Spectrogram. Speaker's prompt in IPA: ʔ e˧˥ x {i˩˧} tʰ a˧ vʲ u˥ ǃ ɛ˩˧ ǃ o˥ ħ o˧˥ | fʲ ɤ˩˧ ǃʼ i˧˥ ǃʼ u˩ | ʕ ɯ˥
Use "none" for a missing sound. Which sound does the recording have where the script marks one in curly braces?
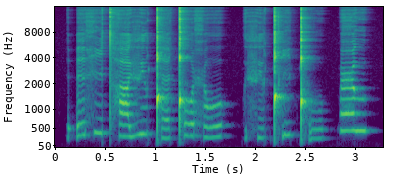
i˥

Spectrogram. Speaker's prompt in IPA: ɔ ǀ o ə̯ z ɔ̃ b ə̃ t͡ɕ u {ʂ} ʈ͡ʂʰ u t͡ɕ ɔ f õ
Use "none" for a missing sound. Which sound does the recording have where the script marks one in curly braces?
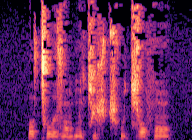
ʂ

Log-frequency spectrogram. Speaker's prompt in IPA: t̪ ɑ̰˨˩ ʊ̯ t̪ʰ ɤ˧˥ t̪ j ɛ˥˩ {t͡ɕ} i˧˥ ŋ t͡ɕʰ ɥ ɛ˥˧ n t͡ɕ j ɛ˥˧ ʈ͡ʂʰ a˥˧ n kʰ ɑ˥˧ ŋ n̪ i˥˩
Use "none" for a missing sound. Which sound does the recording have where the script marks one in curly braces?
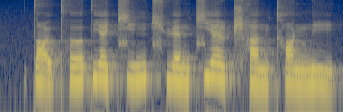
t͡ɕ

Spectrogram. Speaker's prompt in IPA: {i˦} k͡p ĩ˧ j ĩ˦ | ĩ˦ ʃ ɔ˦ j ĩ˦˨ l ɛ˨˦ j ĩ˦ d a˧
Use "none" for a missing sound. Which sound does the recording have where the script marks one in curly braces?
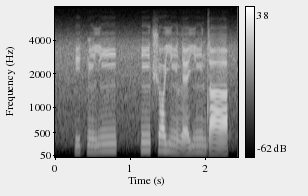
i˧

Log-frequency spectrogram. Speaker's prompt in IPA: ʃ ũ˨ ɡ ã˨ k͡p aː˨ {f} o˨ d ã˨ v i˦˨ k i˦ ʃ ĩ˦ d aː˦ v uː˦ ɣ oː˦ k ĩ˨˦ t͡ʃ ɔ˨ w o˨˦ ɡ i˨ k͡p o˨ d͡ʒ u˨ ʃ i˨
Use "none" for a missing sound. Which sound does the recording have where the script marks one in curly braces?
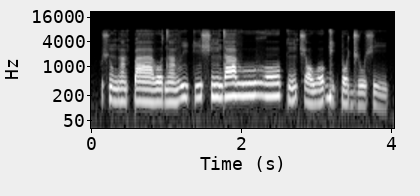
β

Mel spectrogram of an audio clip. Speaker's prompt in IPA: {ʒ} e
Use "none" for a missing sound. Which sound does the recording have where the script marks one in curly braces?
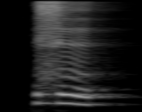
z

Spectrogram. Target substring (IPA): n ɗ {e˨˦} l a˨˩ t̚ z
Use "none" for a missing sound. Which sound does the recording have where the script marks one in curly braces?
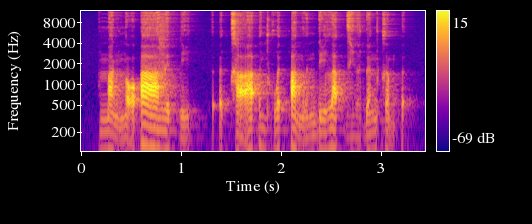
i˨˦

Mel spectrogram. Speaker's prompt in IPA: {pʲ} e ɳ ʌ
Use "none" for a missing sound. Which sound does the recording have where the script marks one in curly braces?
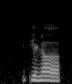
pʲ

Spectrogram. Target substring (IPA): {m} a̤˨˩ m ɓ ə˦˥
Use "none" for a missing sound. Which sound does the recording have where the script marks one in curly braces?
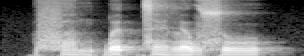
f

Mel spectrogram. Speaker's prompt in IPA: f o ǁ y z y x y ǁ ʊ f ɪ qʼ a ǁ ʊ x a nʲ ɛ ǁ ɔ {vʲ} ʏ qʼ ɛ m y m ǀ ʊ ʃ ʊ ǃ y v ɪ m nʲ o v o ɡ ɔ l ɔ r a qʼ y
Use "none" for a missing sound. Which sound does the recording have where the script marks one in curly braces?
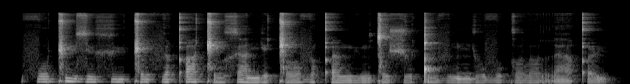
v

